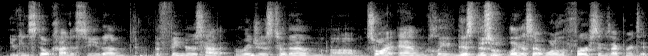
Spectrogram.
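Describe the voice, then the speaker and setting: Against noticeable background noise, a man of medium pitch talks at a fairly quick pace with fairly even intonation. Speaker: 3D printing and cosplay streamer. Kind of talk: casual live stream Q&A.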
